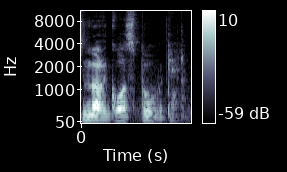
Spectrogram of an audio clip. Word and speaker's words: smörgåsbord: That's a Swedish word, and it's actually supposed to be an there and an å here, so it's smörgåsbord.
